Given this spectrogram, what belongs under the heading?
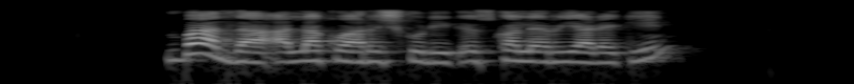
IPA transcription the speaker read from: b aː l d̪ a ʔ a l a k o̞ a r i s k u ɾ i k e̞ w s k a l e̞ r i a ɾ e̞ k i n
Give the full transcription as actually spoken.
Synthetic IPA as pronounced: b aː l d̪ a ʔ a l a k o̞ a r i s k u ɾ i k e̞ w s k a l e̞ r i a ɾ e̞ k i n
